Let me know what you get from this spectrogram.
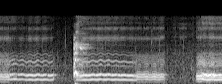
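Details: A pet Jackshund, described as a little temperamental, crying and growling at his granny indoors; long, wavering, moaning whines rich in overtones, broken by a sharp, yelping rise, a pause, then a renewed drawn-out cry.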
